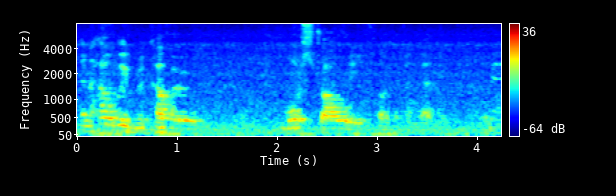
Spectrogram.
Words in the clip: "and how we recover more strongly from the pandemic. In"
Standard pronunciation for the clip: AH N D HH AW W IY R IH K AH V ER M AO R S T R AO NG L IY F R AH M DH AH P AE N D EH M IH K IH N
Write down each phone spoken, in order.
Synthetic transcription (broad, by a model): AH N HH AW W IY R IH K AH V ER M AO R S T R AO NG L IY F R AH M DH AH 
